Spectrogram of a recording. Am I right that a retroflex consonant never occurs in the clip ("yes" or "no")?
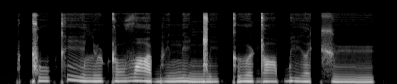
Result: no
